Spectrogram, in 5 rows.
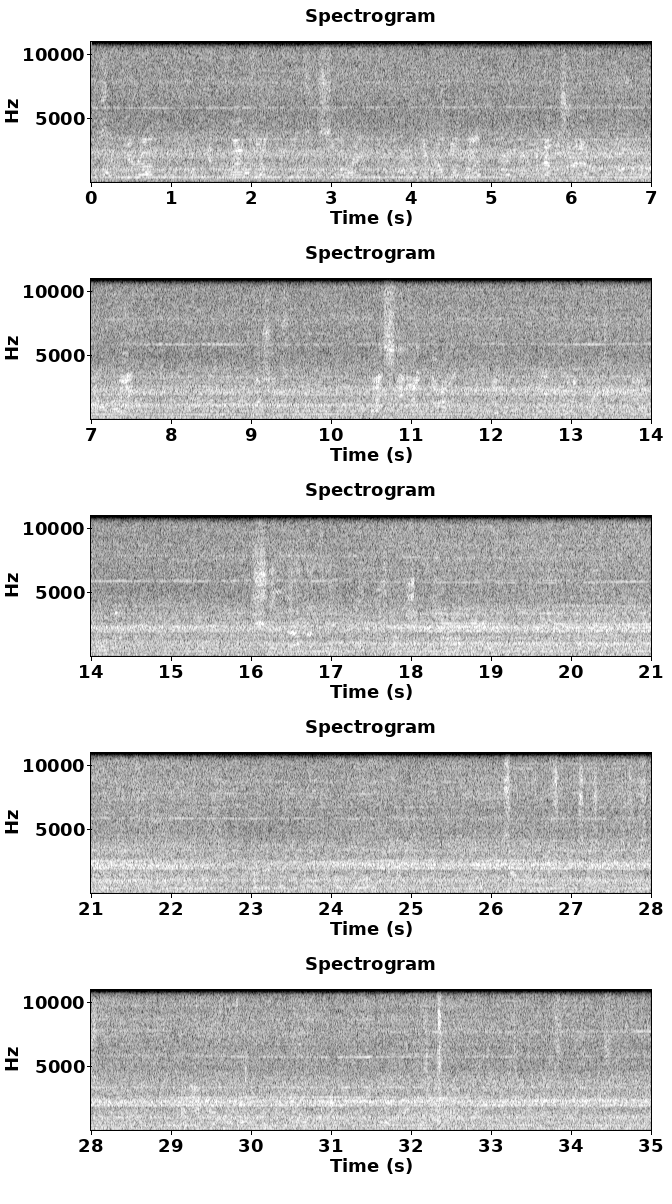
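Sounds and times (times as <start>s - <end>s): jet engines running in cabin: 0.0s - 35.0s.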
